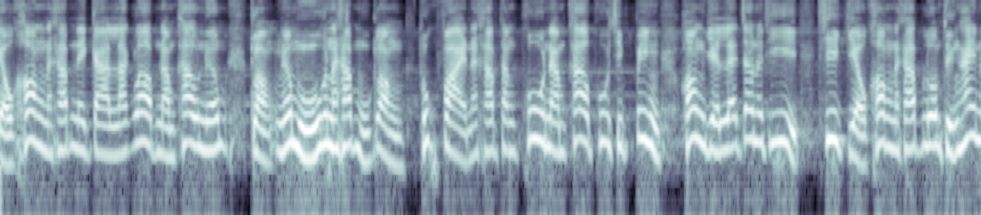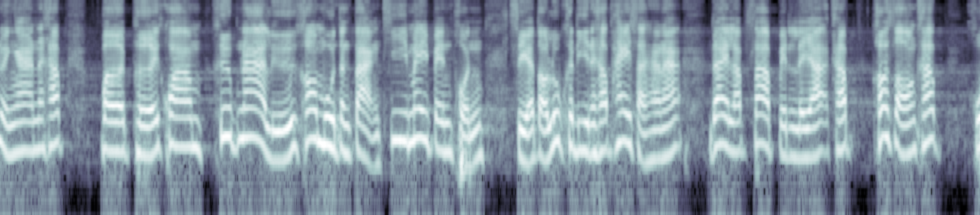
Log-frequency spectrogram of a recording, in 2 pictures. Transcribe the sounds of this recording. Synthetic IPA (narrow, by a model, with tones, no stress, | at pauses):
əwkʰɔ˥˩ŋna˦˥kʰa˦˥p̚na˧jkaː˧nla˦˥k̚lɔː˥˩p̚na˧mkʰa˥˩wnɯ˦˥ɐklɔ˨˩ŋnɯ˦˥ɐmuː˩˦na˦˥kʰa˦˥p̚muː˩˦klɔ˨˩ŋt̪ʰu˦˥k̚faː˨˩jna˦˥kʰa˦˥p̚t̪ʰa˦˥ŋpʰuː˥˩na˧mkʰaː˥˩wpʰuː˥˩t͡ɕʰi˦˥pːi˥˩ŋhɔ˥˩ŋje˧nlɛ˦˥ʔt͡ɕa˥˩wnaː˥˩t̪ʰiː˥˩t̪ʰiː˥˩ki˨˩əwkʰɔ˥˩ŋna˦˥kʰa˦˥p̚ɾu˧əmt̪ʰɯ˩˦ŋɦa˥˩jnu˨˩əjŋaː˧nːa˦˥kʰa˦˥p̚ | pːɤː˨˩t̪̚pʰɤː˨˩˦jkʰwaː˧mkʰɯː˥˩p̚naː˥˩ɾɯː˩˦kʰɔː˥˩muː˧nt̪aː˨˩ŋt̪aː˨˩ŋt̪ʰiː˥˩ma˥˩jpe˧npʰo˩˦nsi˨˩˦ɐt̪ɔː˨˩ɾuː˥˩p̚kʰa˧diː˧na˦˥kʰa˦˥p̚ɦa˥˩jsaː˩˦t̪ʰaː˧na˦˥ʔdaː˥˩jɾa˦˥p̚saː˥˩pːe˧nɾa˧ja˦˥ʔkʰa˦˥p̚ | kʰɔː˥˩sɔː˩˦ŋkʰa˦˥p̚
